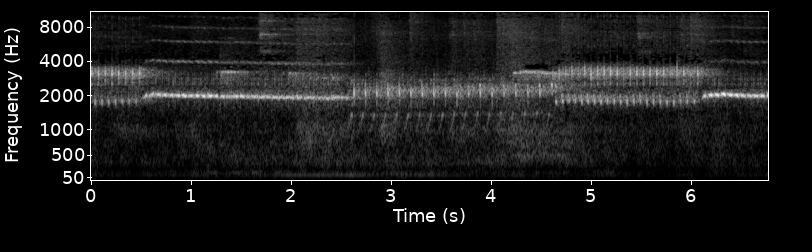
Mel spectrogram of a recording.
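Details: Song of a Belgian Waterslager canary, a breed kept for its singing: a rolled trill, a level drawn-out whistle, then a fast bubbling roll and a higher trill, with a faint low hum behind.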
